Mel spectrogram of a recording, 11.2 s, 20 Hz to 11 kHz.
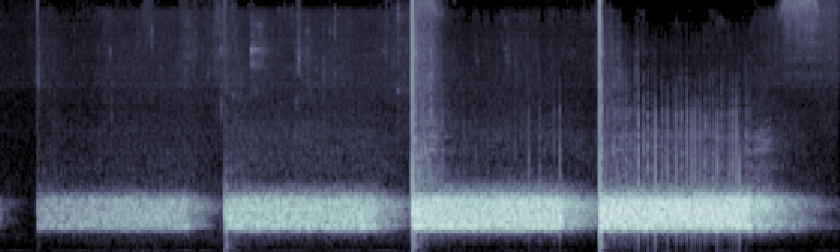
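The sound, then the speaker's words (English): Hissing test noise plays in four steady bursts of about two and a half seconds each, every burst louder than the last in 10 dB steps, starting near whisper level and separated by brief clicks. “The noise that you're about to hear will step in 10 dB increments starting around a whisper.”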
